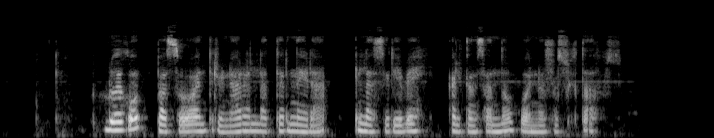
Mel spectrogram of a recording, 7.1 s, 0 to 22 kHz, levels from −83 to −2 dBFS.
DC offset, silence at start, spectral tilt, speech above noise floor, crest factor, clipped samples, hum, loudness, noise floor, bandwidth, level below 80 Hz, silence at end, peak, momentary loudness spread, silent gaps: under 0.1%; 1.05 s; -5 dB/octave; 39 dB; 20 dB; under 0.1%; none; -25 LUFS; -63 dBFS; 8 kHz; -64 dBFS; 1 s; -6 dBFS; 12 LU; none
